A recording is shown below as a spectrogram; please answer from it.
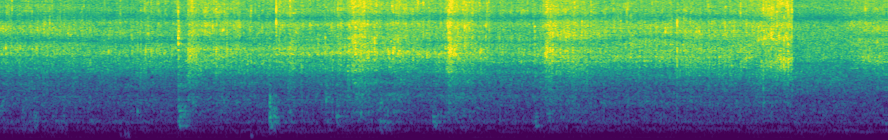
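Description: Chopped tomatoes fry in a pan for a tomato paneer curry, a steady soft sizzle with a few scrapes and stirs, close and even throughout with no talking.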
